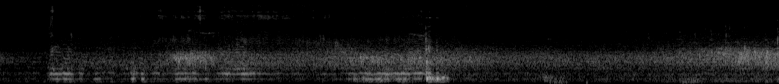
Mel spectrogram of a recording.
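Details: Honey bees at a hive being re-queened from a split, with a new queen held in a cage. A steady, droning buzz with a low hum and a higher overtone, swelling and fading, mixed with a broad rustling hiss.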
